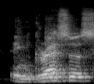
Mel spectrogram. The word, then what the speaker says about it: ingressus: would take the accent ingresos here at the very end i-n-g-r-e-s-s-u-s entering or having entered second to last syllable grass we have two consonants a double consonant so that would take it again if it's not long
